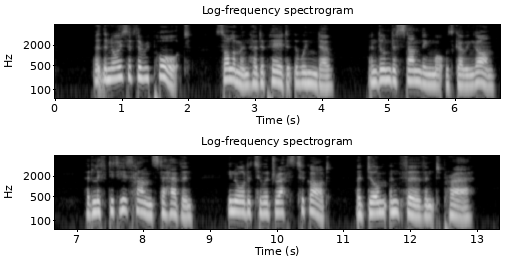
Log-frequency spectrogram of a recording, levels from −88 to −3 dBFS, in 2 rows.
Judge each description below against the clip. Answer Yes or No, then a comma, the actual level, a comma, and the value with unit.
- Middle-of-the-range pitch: Yes, medium, 170 Hz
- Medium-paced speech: Yes, average, 155 wpm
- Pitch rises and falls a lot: No, average, 4.7 semitones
